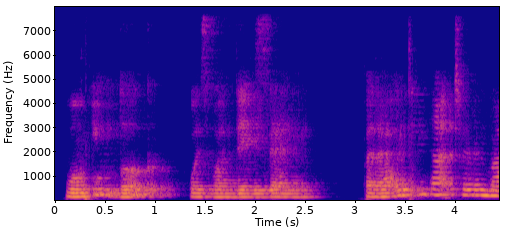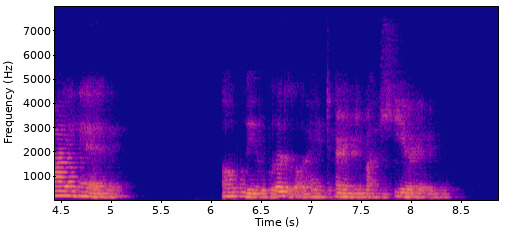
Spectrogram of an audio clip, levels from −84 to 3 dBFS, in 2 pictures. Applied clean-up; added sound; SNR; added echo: neural mask model DeepFilterNet 3.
